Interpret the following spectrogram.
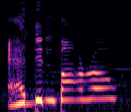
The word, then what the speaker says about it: Edinburgh: You're going to flip when you hear how Edenburgg is pronounced. What? Edinburgh. Edinbarro.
